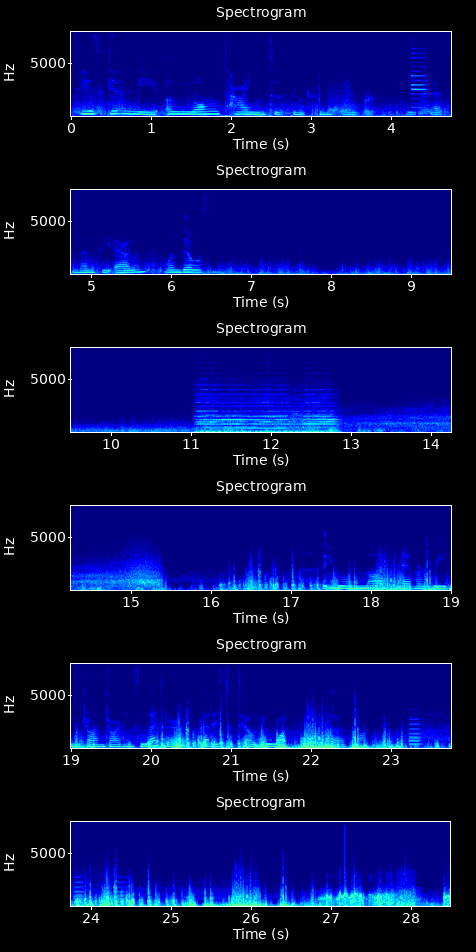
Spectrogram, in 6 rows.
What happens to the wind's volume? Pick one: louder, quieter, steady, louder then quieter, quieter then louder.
louder.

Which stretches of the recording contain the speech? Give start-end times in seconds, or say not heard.
0.0-6.7, 17.1-22.8.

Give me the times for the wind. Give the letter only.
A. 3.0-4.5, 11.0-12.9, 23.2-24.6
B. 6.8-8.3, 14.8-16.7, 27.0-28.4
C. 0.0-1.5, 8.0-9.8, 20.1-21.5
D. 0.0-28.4
D.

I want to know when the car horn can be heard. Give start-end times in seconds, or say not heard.
3.0-4.5, 11.0-12.9, 23.2-24.6.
